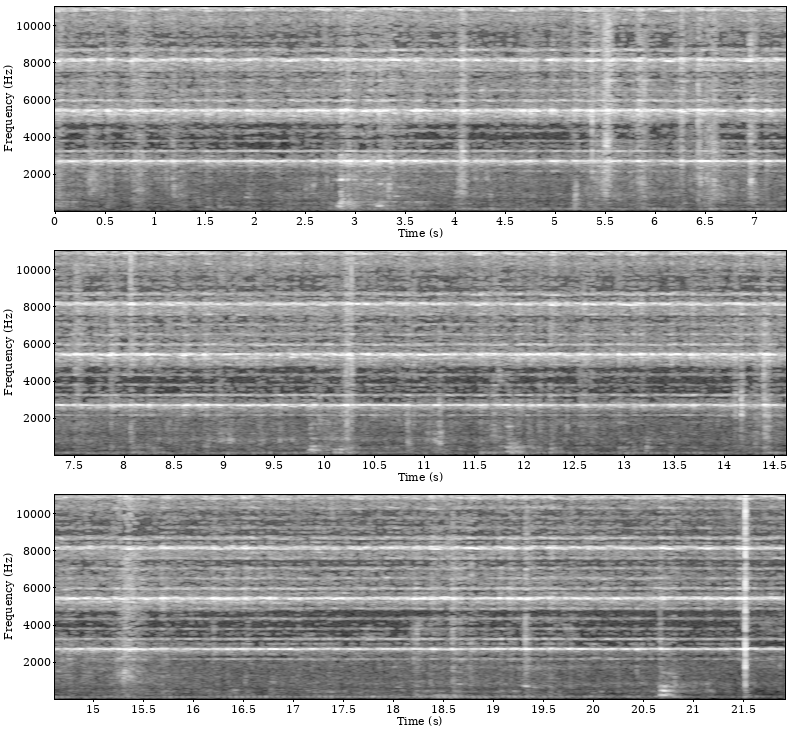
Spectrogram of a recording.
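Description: Near silence: a faint, steady high-pitched tone with a few soft ticks and scuffs.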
